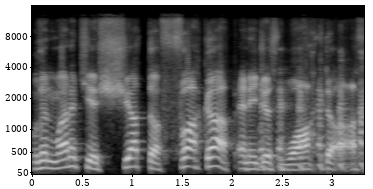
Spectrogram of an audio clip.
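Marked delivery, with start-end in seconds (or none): 0.0-2.0 put-on drunk man's voice, higher pitch. Retelling how a man turned to a woman: imitating a drunk man. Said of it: "he drunkenly turns to her and he goes".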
